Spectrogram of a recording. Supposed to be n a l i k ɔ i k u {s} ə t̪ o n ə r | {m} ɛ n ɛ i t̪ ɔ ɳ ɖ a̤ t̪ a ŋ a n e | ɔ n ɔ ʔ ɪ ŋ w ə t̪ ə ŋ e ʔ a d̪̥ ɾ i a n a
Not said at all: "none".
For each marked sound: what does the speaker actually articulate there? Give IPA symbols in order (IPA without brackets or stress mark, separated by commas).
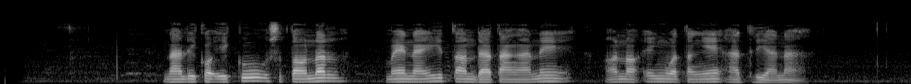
s, m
